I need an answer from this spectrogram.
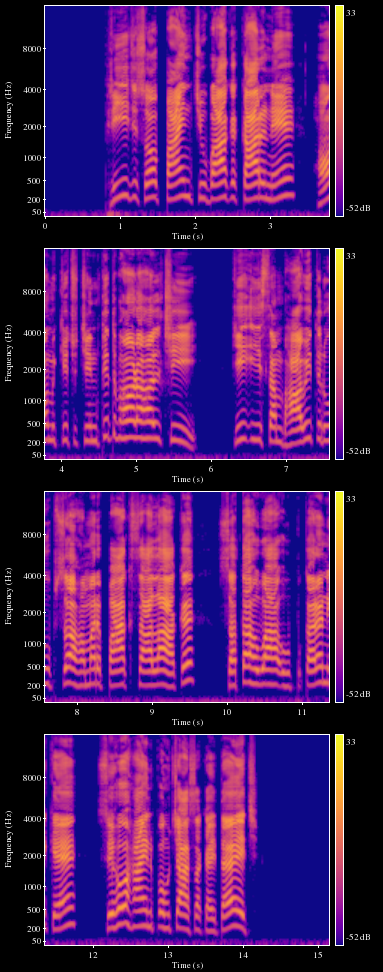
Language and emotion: Maithili, fearful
